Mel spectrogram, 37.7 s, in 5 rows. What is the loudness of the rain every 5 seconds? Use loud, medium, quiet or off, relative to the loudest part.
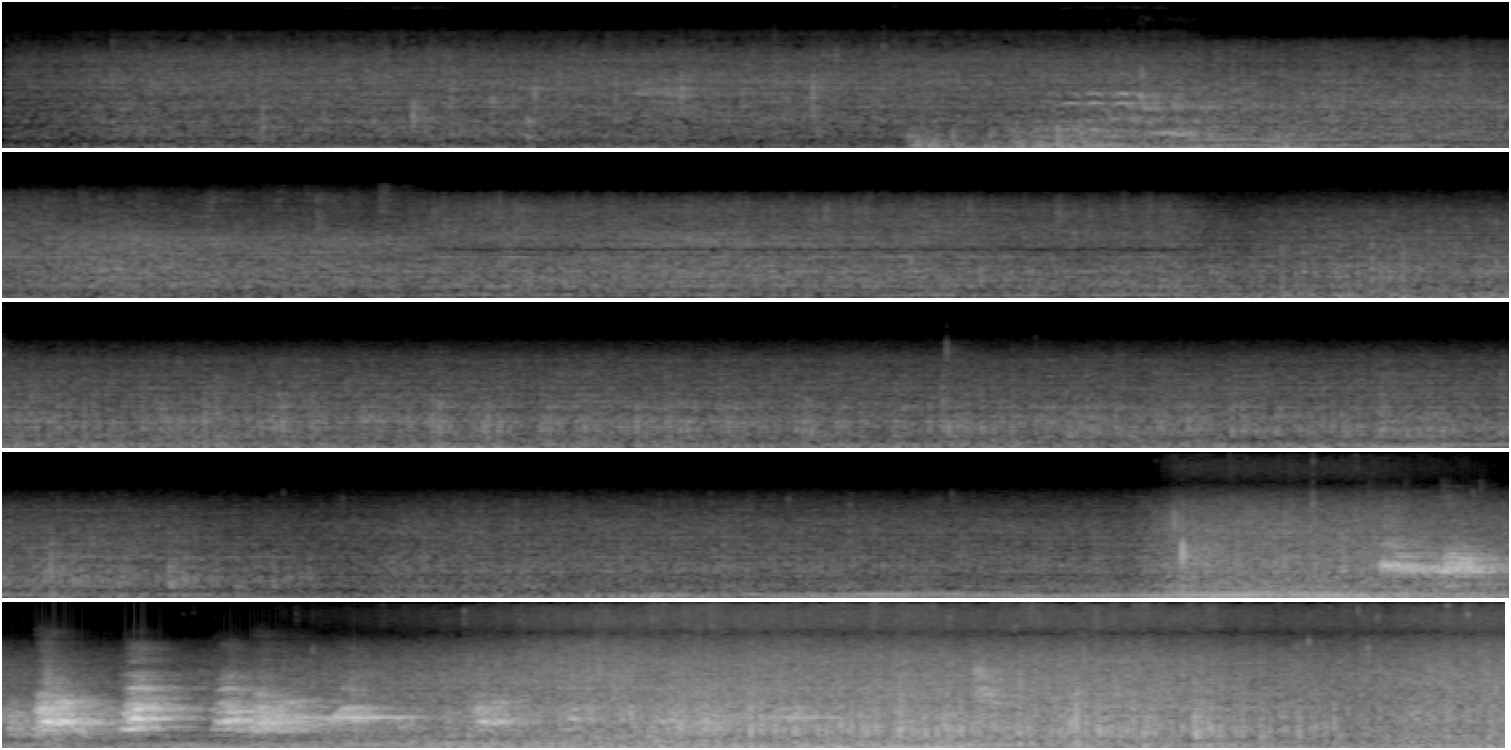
quiet, quiet, quiet, quiet, quiet, medium, loud, loud.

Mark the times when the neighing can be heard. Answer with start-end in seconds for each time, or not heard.
4.5-6.5.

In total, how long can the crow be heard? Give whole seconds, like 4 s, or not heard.
not heard.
